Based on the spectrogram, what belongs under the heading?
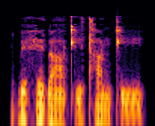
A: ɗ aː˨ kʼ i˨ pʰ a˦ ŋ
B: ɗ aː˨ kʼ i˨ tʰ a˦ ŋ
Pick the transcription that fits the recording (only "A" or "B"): B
